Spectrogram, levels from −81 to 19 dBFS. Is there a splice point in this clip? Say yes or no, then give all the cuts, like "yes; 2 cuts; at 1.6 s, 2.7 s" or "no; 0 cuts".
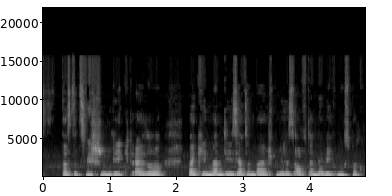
yes; 2 cuts; at 2.1 s, 3.0 s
